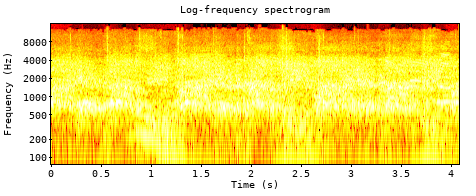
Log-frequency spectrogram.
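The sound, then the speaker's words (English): A large crowd at a presidential campaign rally in Opa-locka, Florida, chants loudly in unison, a dense roar of many voices continuing with rhythmic swells, energetic, with no single speaker standing out. “During that campaign stop, the crowd started chanting.”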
